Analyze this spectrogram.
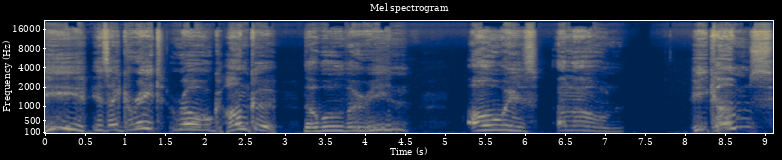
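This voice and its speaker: A man's put-on character voice, high-pitched and very slow, with lively intonation and long, frequent pauses. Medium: audio drama. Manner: solemn, broken simple speech.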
